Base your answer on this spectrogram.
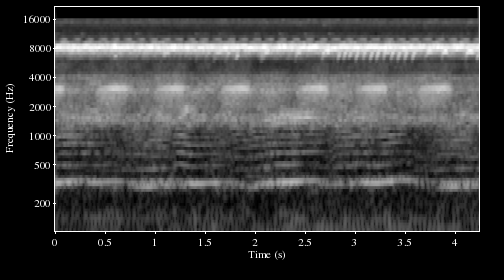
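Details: Calling for rain, frogs give rhythmic croaks about twice a second, each a short bright pulse, while a loud high insect buzz runs steadily underneath.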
